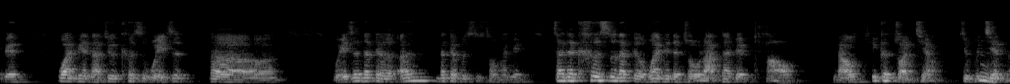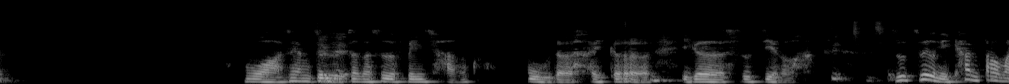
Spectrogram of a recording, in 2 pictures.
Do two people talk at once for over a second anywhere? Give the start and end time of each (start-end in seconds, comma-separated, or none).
none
